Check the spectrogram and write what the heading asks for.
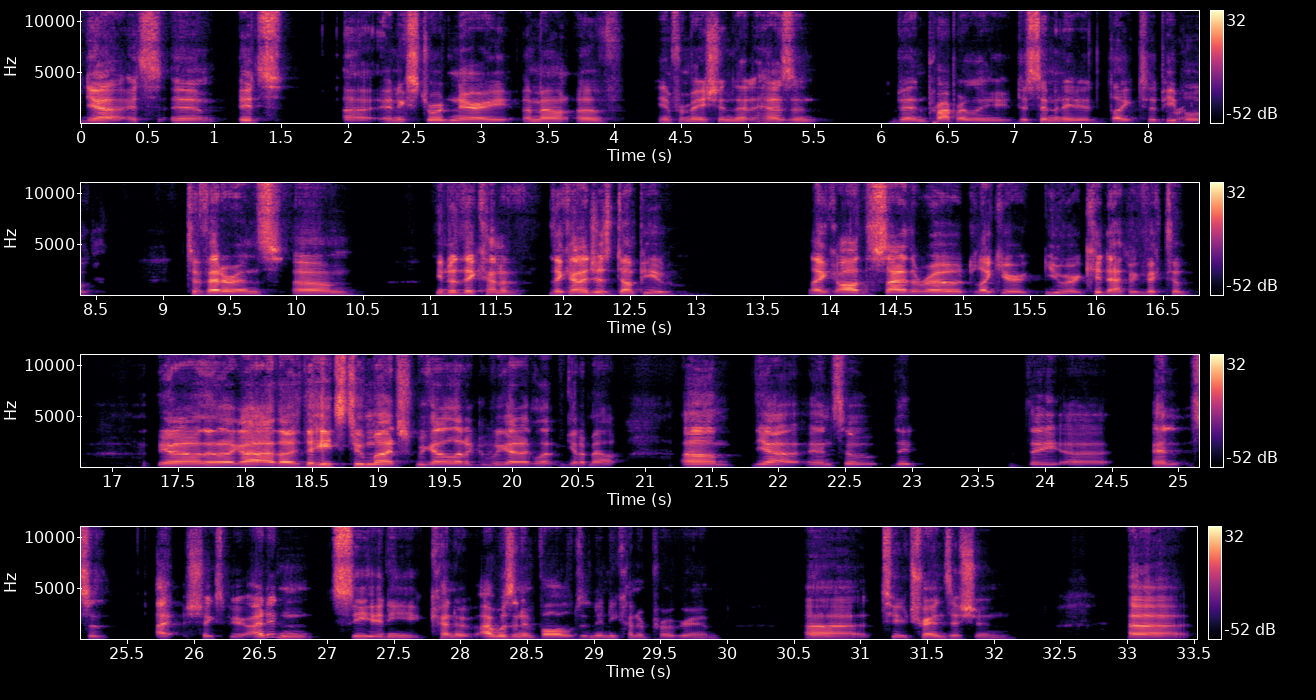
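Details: Vocal tic in an adult man, a Navy veteran with Tourette syndrome that began during service, with involuntary vocal and motor tics and a recurring involuntary word linked to OCD.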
